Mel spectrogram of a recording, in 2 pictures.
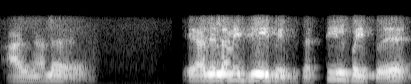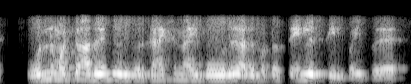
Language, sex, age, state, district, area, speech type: Tamil, male, 18-30, Tamil Nadu, Pudukkottai, rural, conversation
